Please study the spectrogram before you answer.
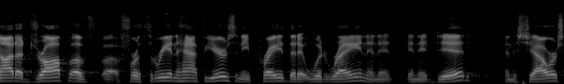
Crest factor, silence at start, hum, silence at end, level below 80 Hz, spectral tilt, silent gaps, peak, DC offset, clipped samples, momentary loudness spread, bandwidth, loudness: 22 dB; 0 s; none; 0 s; -82 dBFS; -2 dB/octave; none; -16 dBFS; under 0.1%; under 0.1%; 13 LU; 15 kHz; -37 LUFS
